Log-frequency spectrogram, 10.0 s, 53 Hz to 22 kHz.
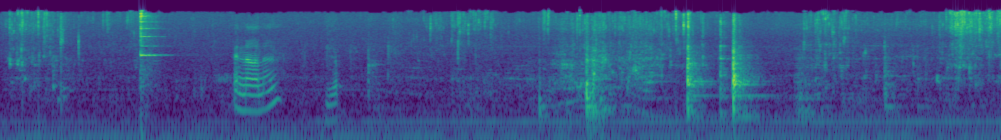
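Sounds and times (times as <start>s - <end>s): dishes and cutlery clinking: 1.4s - 1.8s.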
